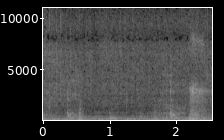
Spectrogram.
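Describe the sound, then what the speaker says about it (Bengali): Tuna fish kebabs fry in a pan, giving a steady crackling sizzle with a few soft stirring scrapes, close and moderately loud. "এটা ভালো করে ভেজে নিব এখন।"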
